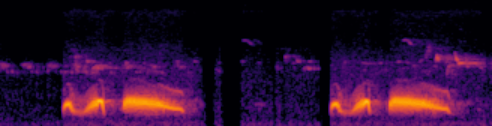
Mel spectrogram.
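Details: Spotted dove heard in Liwa, West Lampung, Indonesia, while villagers lure doves for trapping. It gives two phrases about two seconds apart, each a quick double warble leading into a sustained coo that slides downward. Soft high chirps sound faintly.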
